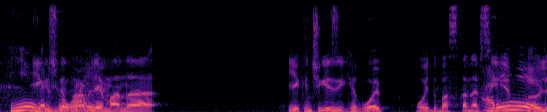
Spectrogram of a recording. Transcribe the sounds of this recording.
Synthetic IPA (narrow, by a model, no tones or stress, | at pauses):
eɡɪzɡɡɪproblʲe̞mɑnə | e̞kʲɪnʃɪkʲʰe̞zɡʲekʲʰeqʰo̞jəp̚ | wo̞jd̪əbɑsqɑnæɾseɡʲeɵl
